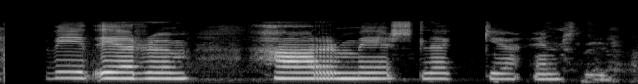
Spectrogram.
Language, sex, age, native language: Icelandic, female, 7, Icelandic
